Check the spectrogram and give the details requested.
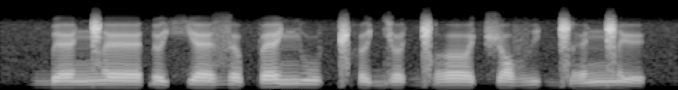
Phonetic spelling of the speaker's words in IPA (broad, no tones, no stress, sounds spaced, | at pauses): ɡ͡b ɛ ŋ͡ǁ ɛː ɗ ə ç ɛ z ə p ɛ ɲ uː ǁʰ ə ɟ əː ɡ͡ǁ ʌː t͡ʃ ɒ v i ɡ͡ǁ ɛ ŋ͡ǁ ɪ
